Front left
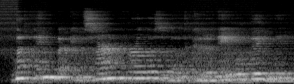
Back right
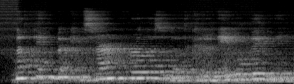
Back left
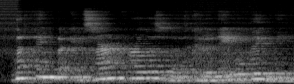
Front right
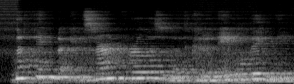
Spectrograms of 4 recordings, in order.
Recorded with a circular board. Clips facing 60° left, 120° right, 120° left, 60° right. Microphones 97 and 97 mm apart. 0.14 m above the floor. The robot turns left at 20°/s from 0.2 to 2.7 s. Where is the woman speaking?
85° left, 1.8 m; by 2.9 s 35° left, 1.8 m.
